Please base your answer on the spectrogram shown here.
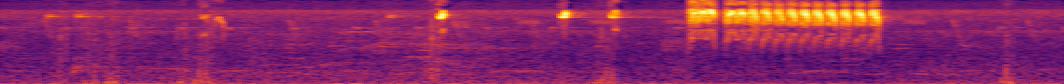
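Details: Crimson sunbird (sogon), an energetic singer used as a lure for other sogon: faint high chirps, a couple of sharper notes, then a loud, very fast pulsed trill lasting about a second.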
